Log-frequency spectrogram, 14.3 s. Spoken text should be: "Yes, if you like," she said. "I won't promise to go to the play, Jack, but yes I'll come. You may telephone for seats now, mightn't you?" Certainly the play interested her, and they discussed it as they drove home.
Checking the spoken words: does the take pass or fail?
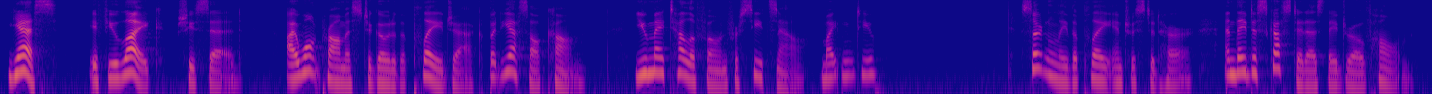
pass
